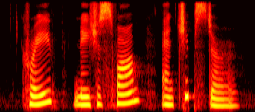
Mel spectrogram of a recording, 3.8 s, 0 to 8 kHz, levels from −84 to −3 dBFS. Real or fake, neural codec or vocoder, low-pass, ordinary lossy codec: real; none; 7.2 kHz; none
